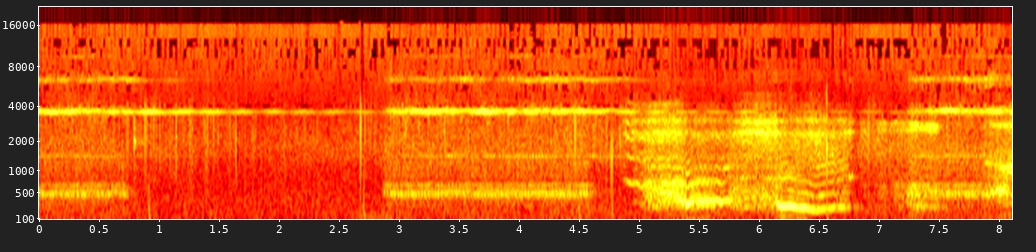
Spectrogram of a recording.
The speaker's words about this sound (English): Phone. Stir, Markheim. Stir. just when I was relaxing so nicely. Answer it, Markheim. Answer it. Oh, that instrument is a minister of peace.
